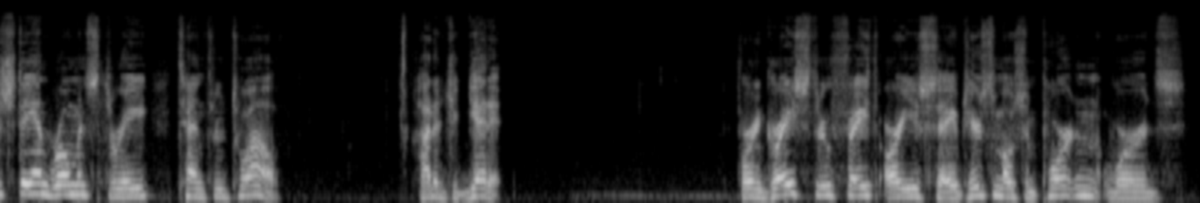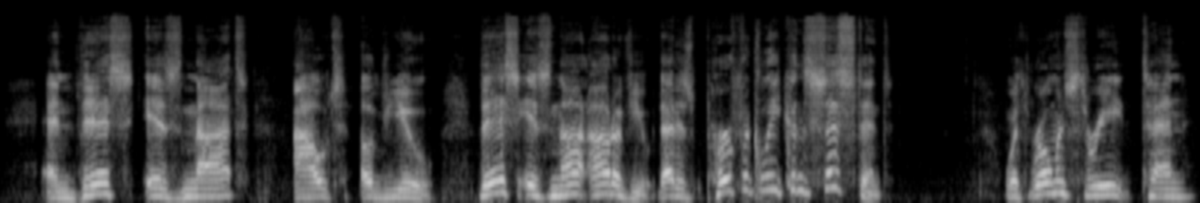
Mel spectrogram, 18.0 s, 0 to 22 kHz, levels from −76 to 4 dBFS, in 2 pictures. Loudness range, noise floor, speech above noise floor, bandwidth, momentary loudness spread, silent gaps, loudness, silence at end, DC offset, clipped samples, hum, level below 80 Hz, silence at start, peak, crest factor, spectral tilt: 6 LU; -64 dBFS; 43 dB; 16 kHz; 9 LU; none; -21 LUFS; 0.05 s; under 0.1%; under 0.1%; none; -54 dBFS; 0 s; -6 dBFS; 16 dB; -5 dB/octave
